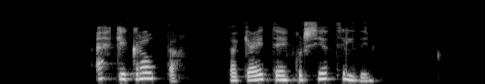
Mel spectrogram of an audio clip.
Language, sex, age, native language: Icelandic, female, 30-39, Icelandic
